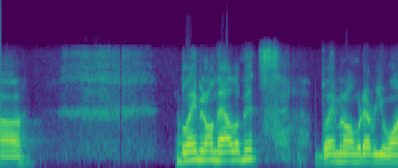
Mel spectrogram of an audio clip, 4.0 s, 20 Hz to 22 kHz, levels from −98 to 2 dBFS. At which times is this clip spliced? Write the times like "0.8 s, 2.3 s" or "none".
1.8 s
